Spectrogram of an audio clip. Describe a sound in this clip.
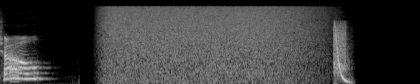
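Loud television static hisses steadily.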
